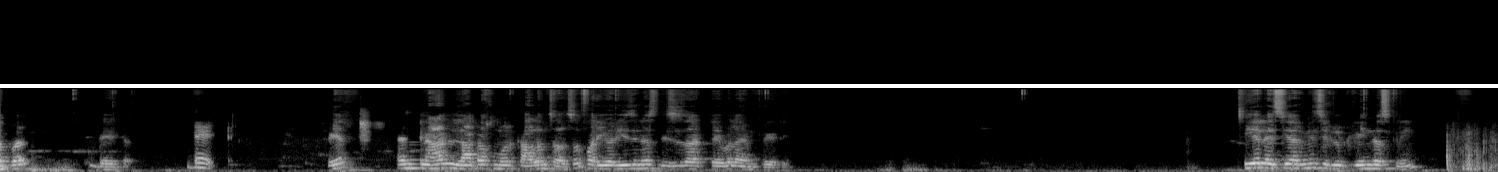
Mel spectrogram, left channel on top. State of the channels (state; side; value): silent; left; digital silence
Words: birth. Date. Clear? And then add a lot of more columns also. For your easiness, this is a table I am creating. CLSCR means it will clean the screen.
